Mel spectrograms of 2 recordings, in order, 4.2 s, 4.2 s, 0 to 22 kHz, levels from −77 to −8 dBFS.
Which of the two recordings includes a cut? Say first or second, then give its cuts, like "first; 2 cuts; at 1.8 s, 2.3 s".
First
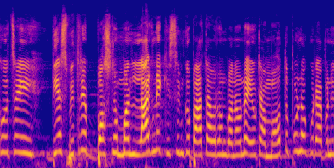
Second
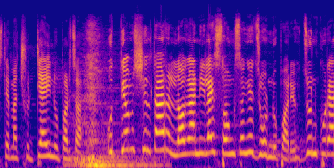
second; 1 cut; at 1.2 s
